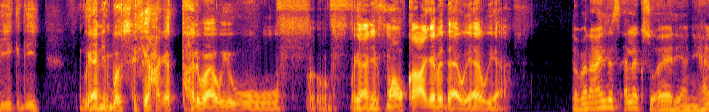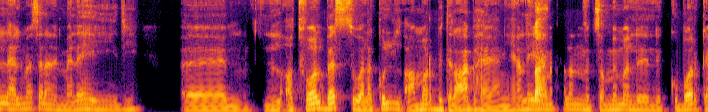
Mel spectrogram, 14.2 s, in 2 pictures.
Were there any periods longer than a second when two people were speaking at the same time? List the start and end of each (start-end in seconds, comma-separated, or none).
none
